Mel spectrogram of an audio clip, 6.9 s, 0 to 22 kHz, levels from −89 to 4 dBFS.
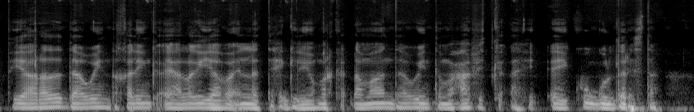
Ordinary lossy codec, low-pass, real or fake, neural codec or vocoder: none; none; real; none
